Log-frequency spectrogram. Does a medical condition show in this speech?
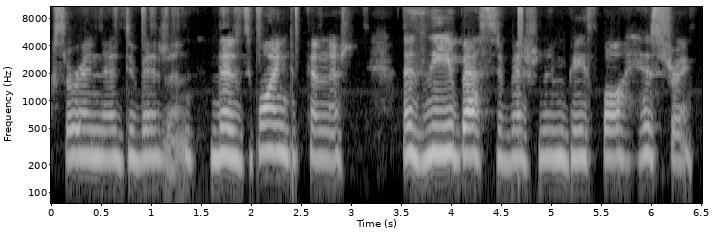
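Yes: ALS; young onset, young woman living with ALS; still working as much as before diagnosis.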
